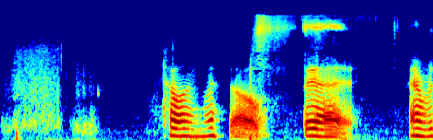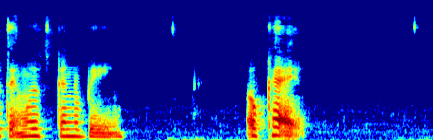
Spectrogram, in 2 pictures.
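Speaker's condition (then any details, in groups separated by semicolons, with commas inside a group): Cerebral palsy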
